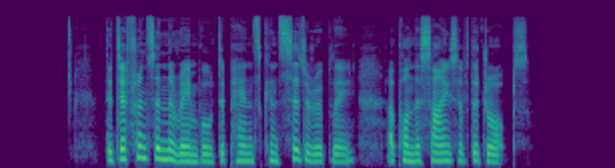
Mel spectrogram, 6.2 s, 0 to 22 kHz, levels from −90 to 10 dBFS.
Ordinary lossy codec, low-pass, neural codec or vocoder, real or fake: none; 14.4 kHz; none; real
